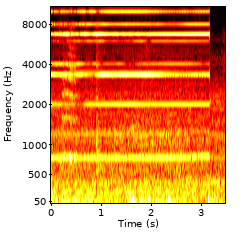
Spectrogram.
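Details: Fire alarm panel (MCFA) with a ground/earth fault lamp lit, loop 2 data cable just disconnected; steady high-pitched trouble buzzer for about three seconds while the panel reinitializes, and the earth fault persists.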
